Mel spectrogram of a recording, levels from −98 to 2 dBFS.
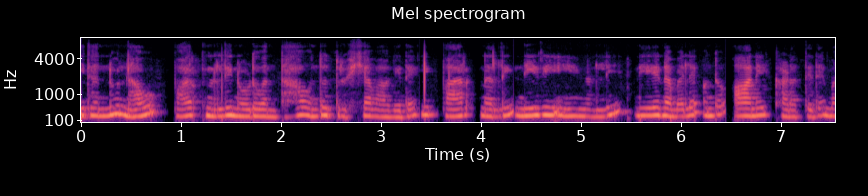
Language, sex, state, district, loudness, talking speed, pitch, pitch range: Kannada, female, Karnataka, Mysore, -31 LUFS, 105 wpm, 215 Hz, 200-225 Hz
